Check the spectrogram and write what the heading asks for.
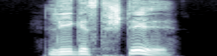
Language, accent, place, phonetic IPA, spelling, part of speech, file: German, Germany, Berlin, [ˌleːɡəst ˈʃtɪl], legest still, verb, De-legest still.ogg
- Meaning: second-person singular subjunctive I of stilllegen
